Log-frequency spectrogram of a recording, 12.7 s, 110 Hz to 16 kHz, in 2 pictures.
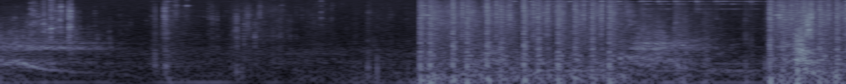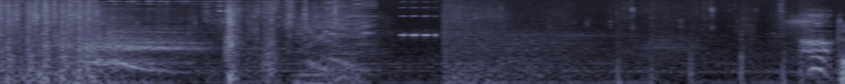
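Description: Gunfire in Borderlands 2, a video game: bursts of shots break out in several loud volleys, separated by quieter stretches of game sound.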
